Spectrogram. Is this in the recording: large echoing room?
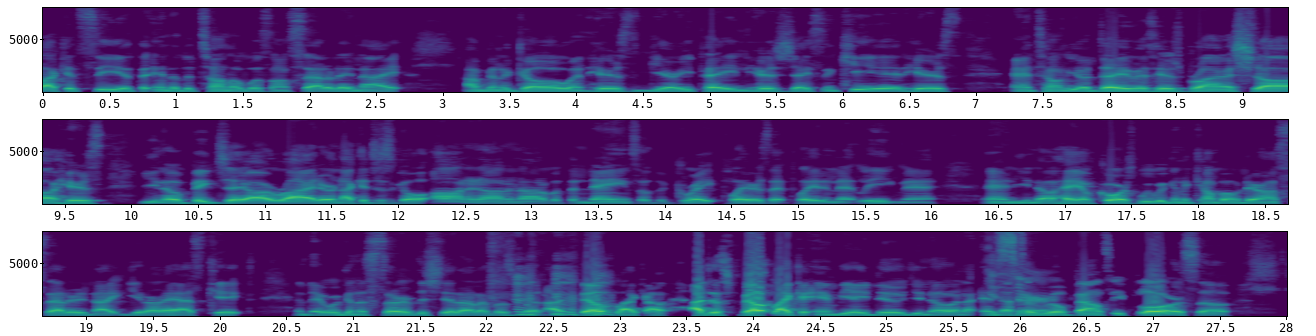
no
